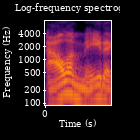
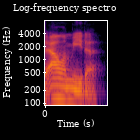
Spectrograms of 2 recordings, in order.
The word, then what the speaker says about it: Alameda: Look at Alameda County, or is it Alameda? Alameda. Alameda. The people always get me on the pronunciation of some of these areas in California.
